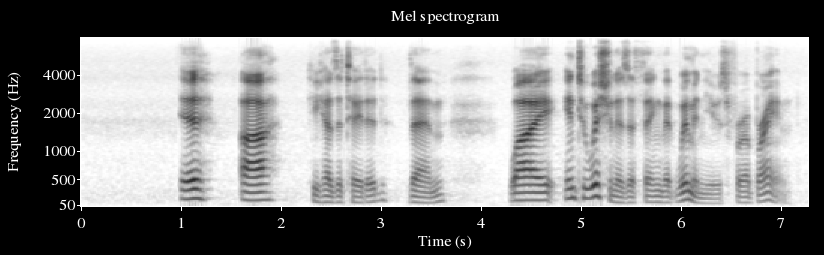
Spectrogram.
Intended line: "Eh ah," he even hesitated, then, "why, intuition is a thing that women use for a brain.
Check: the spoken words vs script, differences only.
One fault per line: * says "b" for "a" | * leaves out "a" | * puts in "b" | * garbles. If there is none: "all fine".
* leaves out "even"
